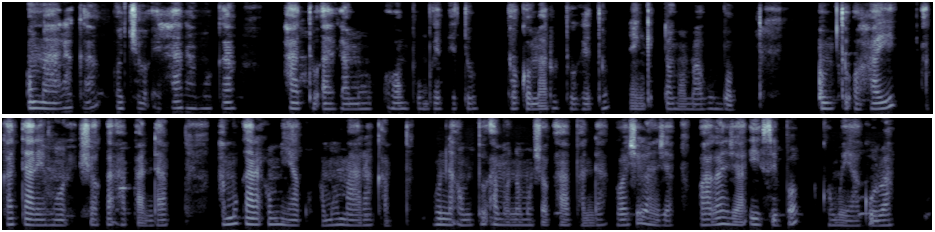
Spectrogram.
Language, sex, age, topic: Oshiwambo, female, 25-35, finance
